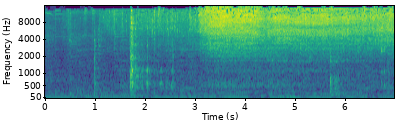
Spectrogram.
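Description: Meat frying in hot oil in a pan: two sharp utensil clicks, then a loud sizzle that jumps up about three seconds in and keeps going.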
